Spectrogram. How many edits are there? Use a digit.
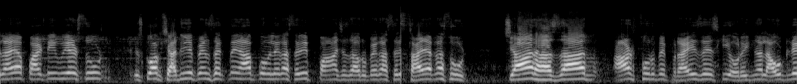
1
